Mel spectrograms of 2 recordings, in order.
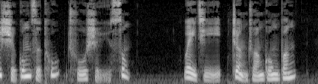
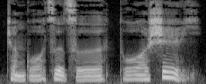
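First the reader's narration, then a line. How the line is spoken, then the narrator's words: Sighing. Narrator (Chinese): 郑庄公叹道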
